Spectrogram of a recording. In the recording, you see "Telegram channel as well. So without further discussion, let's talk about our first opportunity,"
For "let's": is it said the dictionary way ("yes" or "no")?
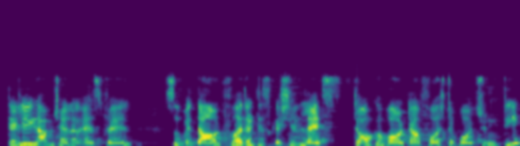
yes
